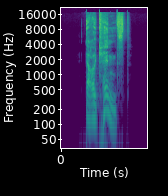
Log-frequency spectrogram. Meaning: second-person singular present of erkennen
- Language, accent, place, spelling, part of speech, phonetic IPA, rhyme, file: German, Germany, Berlin, erkennst, verb, [ɛɐ̯ˈkɛnst], -ɛnst, De-erkennst.ogg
